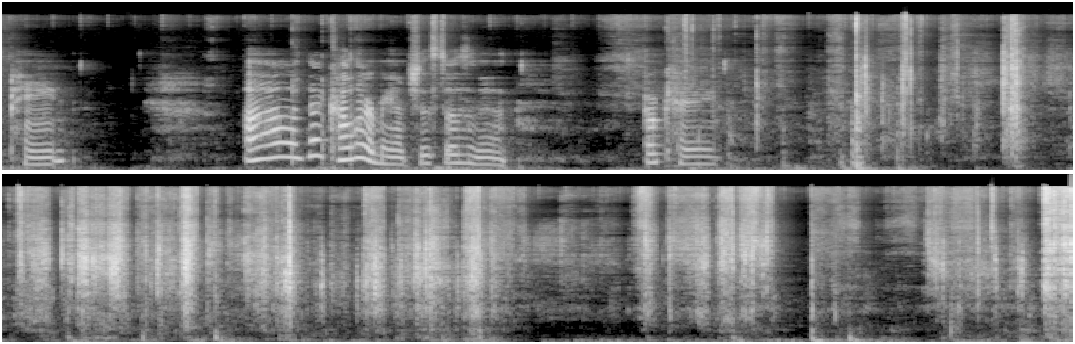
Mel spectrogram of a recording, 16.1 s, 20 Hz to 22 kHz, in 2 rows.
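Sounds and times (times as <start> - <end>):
paper rustling: 5.0 - 16.0
scissors snipping paper: 7.6 - 13.9, 15.0 - 16.0.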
